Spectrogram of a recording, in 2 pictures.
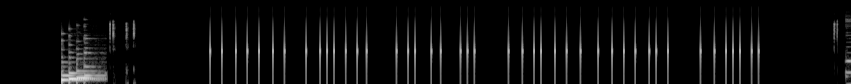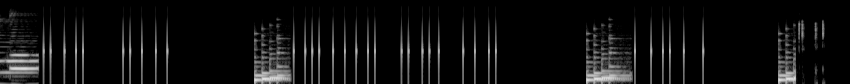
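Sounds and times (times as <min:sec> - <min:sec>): synthetic keyboard typing clicks: 0:02.1 - 0:07.6, 0:08.4 - 0:10.2, 0:11.1 - 0:13.5, 0:14.4 - 0:15.6, 0:16.3 - 0:16.8
short bright chime: 0:08.5 - 0:08.9.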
